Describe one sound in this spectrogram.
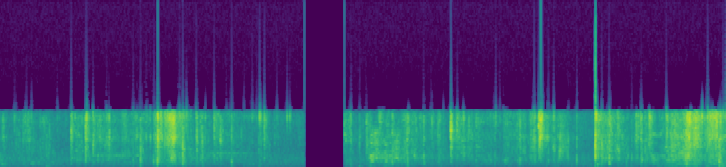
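Hockey sticks clack against a ball on pavement outdoors.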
